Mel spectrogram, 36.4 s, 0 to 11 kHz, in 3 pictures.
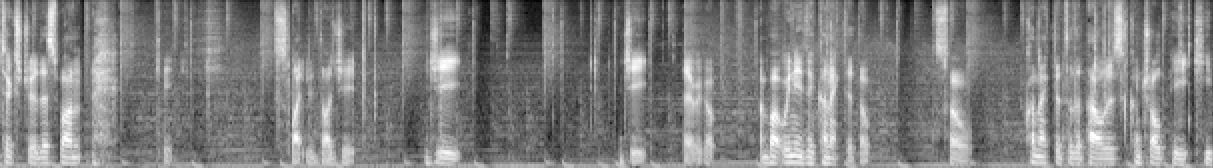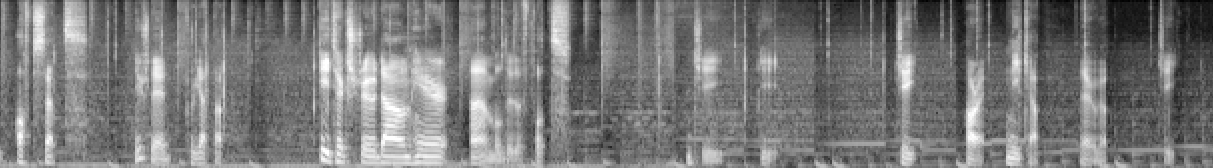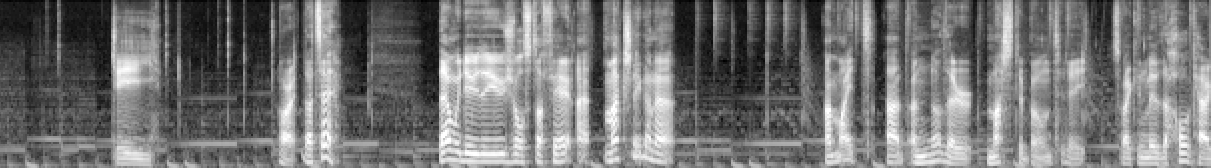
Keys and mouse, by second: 0.9 click, 2.5 p, 4.0 g, 4.7 click, 5.2 click, 5.6 g, 6.3 click, 7.0 click, 7.5 middle click, 10.7 ctrl+p, 12.1 middle click, 13.0 click, 13.9 KP_1, 15.0 e, 16.8 click, 17.3 KP_3, 18.4 g, 19.1 click, 19.3 e, 20.0 click, 20.5 click, 20.6 g, 21.3 right click, 22.0 g, 22.6 click, 23.4 click, 23.7 g, 24.4 click, 25.6 click, 25.7 g, 26.1 click, 26.4 middle click, 27.2 middle click, 28.7 middle click, 30.1 click, 30.3 middle click, 31.6 middle click, 31.9 middle click, 34.0 middle click, 34.6 middle click.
